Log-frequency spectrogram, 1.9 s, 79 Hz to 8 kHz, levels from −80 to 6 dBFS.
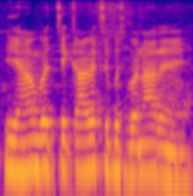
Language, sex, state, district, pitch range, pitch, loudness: Hindi, male, Arunachal Pradesh, Lower Dibang Valley, 130-150 Hz, 140 Hz, -14 LUFS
